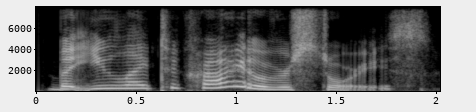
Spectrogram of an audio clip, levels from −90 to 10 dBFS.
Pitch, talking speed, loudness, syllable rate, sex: 290 Hz, 210 wpm, -15 LUFS, 5.3 syllables/s, female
